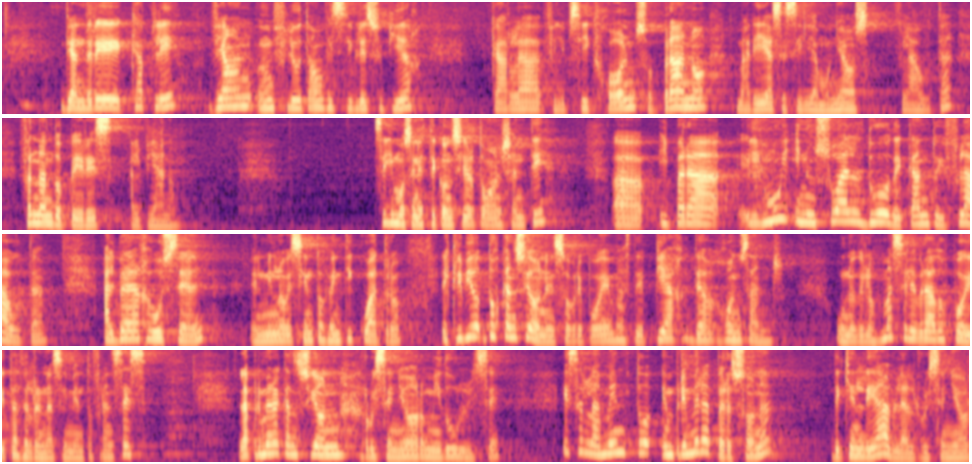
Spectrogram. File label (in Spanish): locutora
